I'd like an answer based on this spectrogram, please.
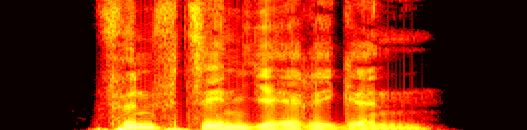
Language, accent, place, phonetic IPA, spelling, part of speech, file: German, Germany, Berlin, [ˈfʏnft͡seːnˌjɛːʁɪɡn̩], fünfzehnjährigen, adjective, De-fünfzehnjährigen.ogg
- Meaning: inflection of fünfzehnjährig: 1. strong genitive masculine/neuter singular 2. weak/mixed genitive/dative all-gender singular 3. strong/weak/mixed accusative masculine singular 4. strong dative plural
